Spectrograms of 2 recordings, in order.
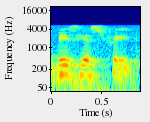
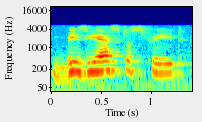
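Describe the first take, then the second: First: The t sound in 'busiest' is dropped. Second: The t sound in 'busiest' is pronounced.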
